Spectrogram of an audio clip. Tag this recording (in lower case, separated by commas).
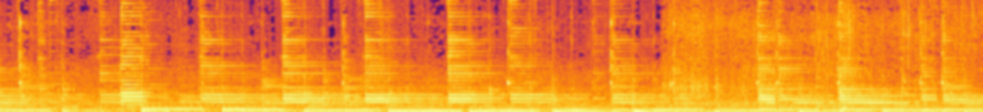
music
